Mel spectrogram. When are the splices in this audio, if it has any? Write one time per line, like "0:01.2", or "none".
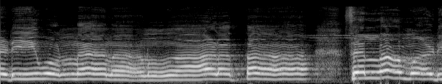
none

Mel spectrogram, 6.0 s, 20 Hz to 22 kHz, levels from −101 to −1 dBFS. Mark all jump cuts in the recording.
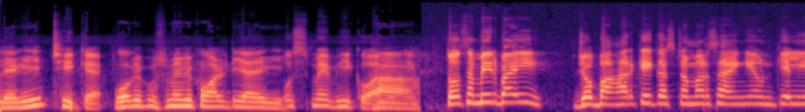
0:03.2

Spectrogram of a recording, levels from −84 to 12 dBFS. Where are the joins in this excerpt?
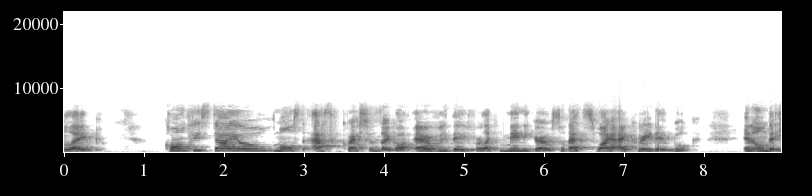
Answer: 0:02.5

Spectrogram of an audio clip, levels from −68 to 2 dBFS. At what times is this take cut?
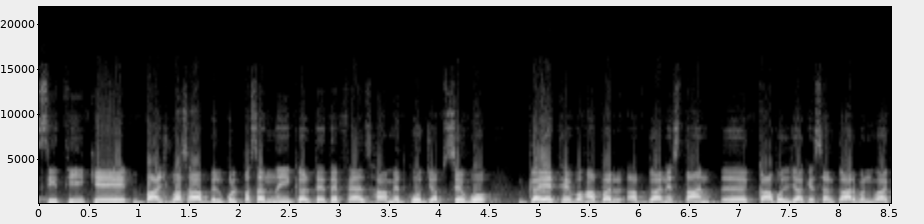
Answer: none

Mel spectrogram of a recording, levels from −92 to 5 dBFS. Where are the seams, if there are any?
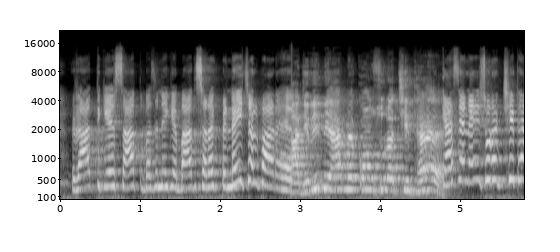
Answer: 0:02.9

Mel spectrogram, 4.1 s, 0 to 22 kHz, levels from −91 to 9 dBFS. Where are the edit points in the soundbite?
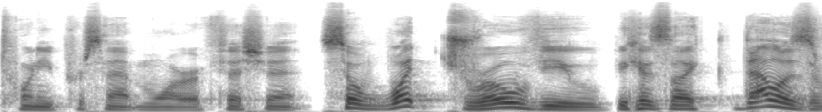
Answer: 0:01.6
0:03.1

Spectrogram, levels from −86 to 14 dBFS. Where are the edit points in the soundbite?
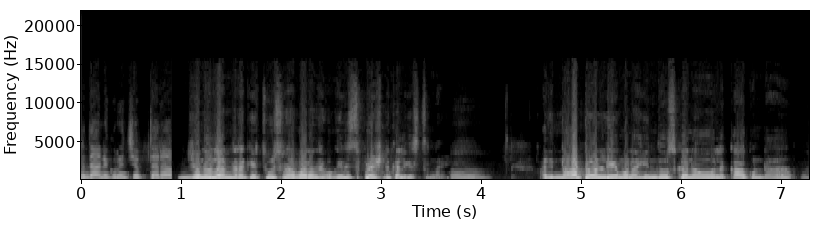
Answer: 0:00.9

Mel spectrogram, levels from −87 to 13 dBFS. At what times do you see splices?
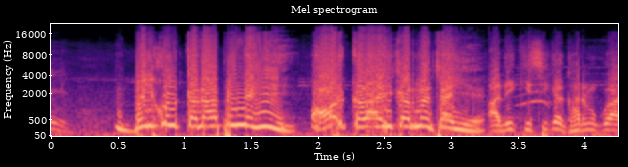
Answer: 0:03.3

